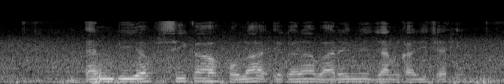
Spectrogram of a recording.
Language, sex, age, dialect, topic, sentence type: Bhojpuri, male, 18-24, Western, banking, question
